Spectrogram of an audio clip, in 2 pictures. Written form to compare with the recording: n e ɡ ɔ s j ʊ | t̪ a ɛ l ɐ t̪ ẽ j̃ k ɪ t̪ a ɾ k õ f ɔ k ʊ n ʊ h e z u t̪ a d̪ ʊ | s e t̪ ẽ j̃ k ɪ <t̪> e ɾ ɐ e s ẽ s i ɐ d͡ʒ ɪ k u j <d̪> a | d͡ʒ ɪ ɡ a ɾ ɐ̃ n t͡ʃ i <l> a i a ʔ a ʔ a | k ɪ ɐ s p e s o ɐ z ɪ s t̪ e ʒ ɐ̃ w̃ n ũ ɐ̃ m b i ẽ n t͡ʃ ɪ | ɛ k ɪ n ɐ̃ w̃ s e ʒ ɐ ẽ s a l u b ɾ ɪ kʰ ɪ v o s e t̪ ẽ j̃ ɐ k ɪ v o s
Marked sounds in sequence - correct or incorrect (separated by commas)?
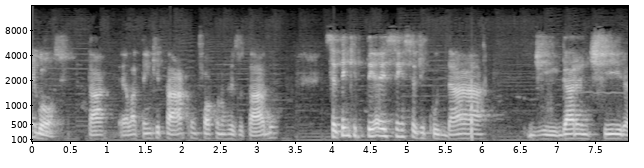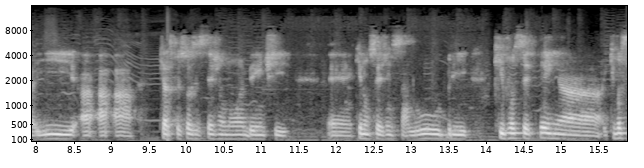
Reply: correct, correct, incorrect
